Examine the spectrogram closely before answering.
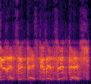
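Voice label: player friendly fire, mood med, Hungarian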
